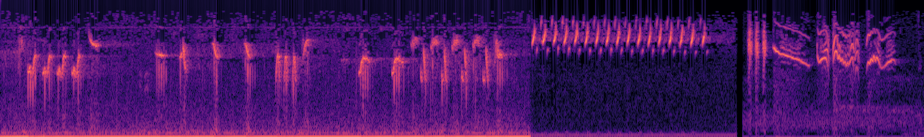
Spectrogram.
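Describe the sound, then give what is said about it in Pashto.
Bird song from a songbird: many quick, high chirps and whistled notes in a lively run, then a rapid, evenly repeated trill, then more varied whistling phrases, all fairly loud and with no other sounds. “دا مرغه د خپل څښتن په غوښتنه یوه داسې سندره غږوي چې بل څوک یې له اورېدو سره سم ویده کیږي”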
